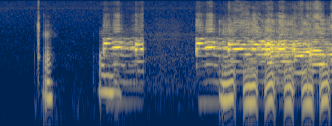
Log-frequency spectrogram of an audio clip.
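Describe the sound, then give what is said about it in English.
A song plays from a small, tinny phone speaker: thin, bass-light music with a sung vocal line that starts in short bursts, pauses, then continues steadily at moderate volume. “Because the speakers are shit on my phone.”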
